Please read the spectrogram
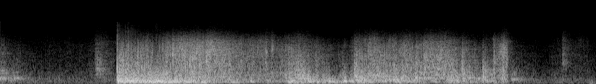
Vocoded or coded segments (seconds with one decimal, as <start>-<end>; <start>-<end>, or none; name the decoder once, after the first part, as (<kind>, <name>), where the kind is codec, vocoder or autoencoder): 2.5-3.9 (autoencoder, DAC-VAE); 5.1-6.0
